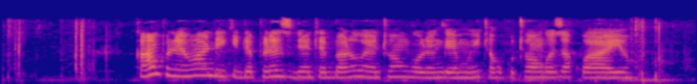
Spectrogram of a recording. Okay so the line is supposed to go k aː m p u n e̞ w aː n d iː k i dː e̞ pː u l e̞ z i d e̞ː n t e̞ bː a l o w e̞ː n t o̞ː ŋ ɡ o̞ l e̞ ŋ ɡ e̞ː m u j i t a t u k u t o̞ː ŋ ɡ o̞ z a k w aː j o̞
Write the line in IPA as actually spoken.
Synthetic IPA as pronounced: k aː m p u n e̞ w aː n d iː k i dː e̞ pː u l e̞ z i d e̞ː n t e̞ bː a l o w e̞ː n t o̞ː ŋ ɡ o̞ l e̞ ŋ ɡ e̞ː m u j i t a k u k u t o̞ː ŋ ɡ o̞ z a k w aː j o̞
